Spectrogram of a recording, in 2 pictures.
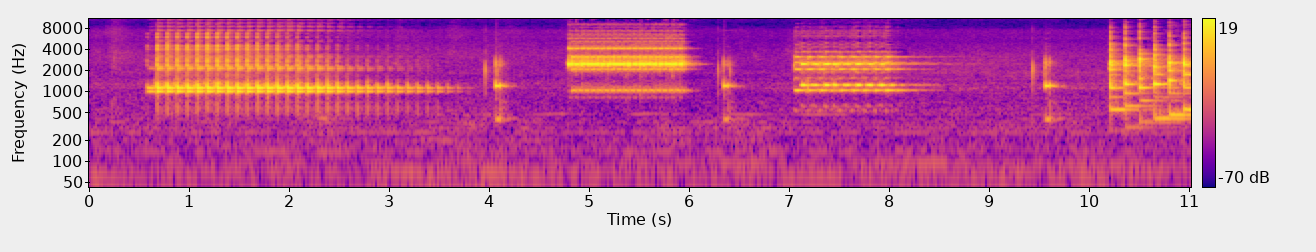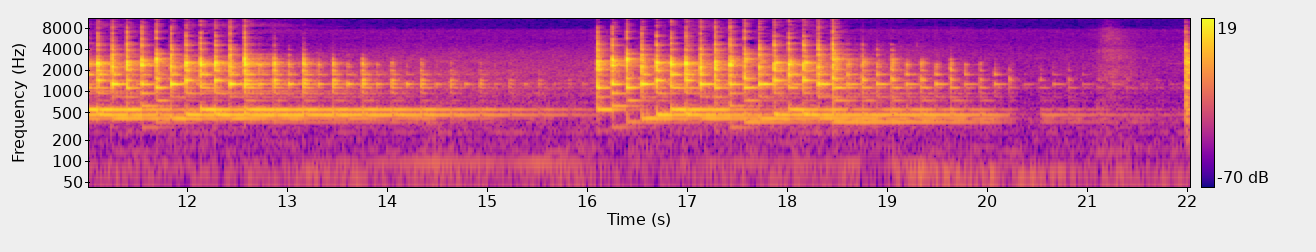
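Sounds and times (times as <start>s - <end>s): chiming ringtone melody: 0.6s - 4.2s, 7.0s - 8.6s, 10.2s - 22.0s
pulsing electronic ringtone trill: 0.6s - 6.0s, 10.2s - 22.0s.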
